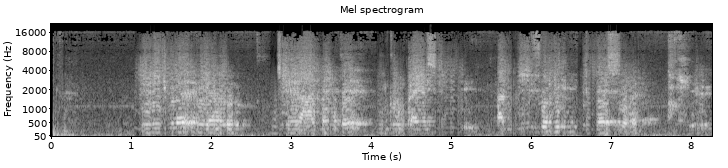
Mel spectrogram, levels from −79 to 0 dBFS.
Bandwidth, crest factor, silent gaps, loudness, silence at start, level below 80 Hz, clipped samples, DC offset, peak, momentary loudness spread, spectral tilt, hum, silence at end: 17.5 kHz; 14 dB; none; -12 LUFS; 0 s; -34 dBFS; under 0.1%; under 0.1%; 0 dBFS; 15 LU; -1.5 dB/octave; none; 0 s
